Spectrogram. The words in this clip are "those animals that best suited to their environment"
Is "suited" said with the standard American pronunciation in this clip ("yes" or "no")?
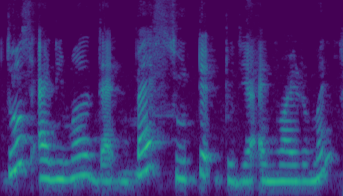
yes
